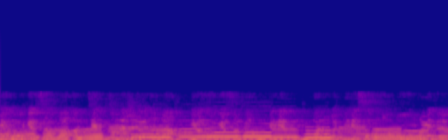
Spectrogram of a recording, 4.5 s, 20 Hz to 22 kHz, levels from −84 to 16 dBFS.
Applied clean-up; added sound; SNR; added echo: none; Wind instrument, woodwind instrument; -2 dB; reverberation time 0.9 s.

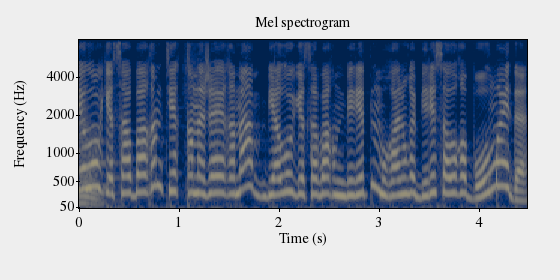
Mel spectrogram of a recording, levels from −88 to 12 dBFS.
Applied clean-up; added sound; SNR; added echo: none; none; none; none.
